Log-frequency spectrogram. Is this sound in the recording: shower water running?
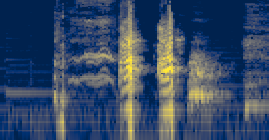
no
